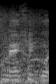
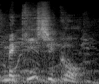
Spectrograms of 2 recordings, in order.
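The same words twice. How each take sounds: First: The word has a Spanish pronunciation. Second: The word has a Japanese pronunciation. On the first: "It's always Mexico in Spanish" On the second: "And in Japanese, it's Mexico"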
